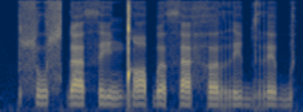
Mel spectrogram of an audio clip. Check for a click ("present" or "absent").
present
